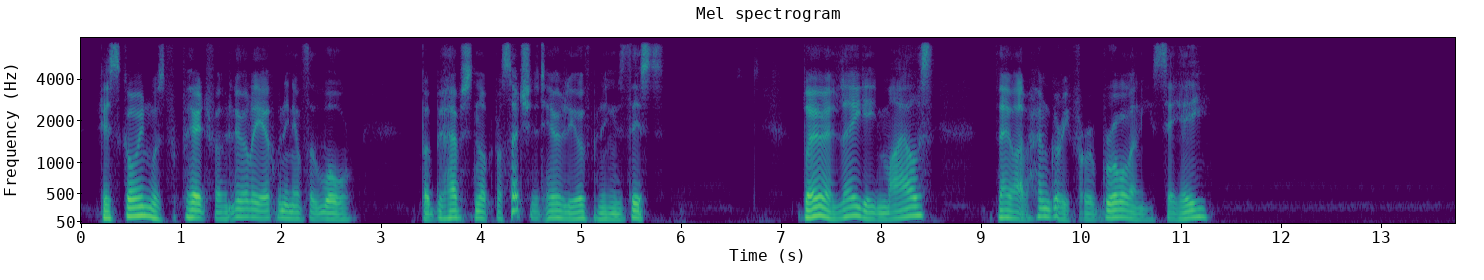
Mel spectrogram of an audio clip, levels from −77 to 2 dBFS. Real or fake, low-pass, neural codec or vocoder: fake; 7.2 kHz; codec, 16 kHz in and 24 kHz out, 0.4 kbps, LongCat-Audio-Codec, four codebook decoder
